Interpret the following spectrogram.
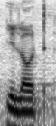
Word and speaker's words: Ilot: You pronounce it Ilot, which is T is silent, so it's actually Ilo.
